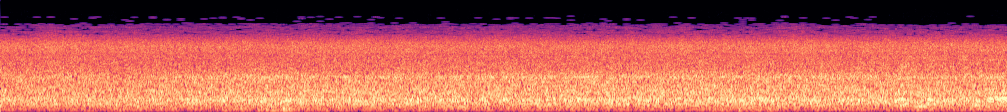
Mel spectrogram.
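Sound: rain falling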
